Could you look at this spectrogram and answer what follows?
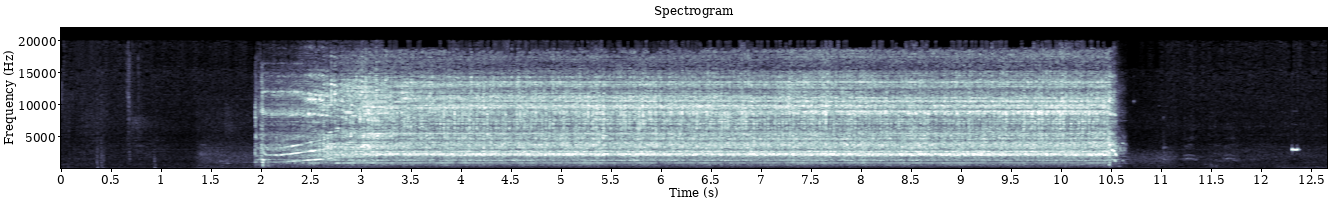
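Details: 2019+ Toyota RAV4 entering rear brake service mode, ignition on, brake pedal not pressed: smooth steady high whine about eight seconds as rear caliper motors unwind fully, then a clean stop; normal retraction.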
